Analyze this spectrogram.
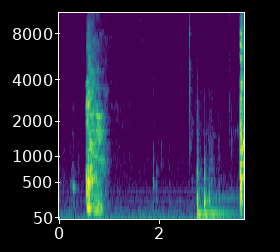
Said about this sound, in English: It is just like comes and goes. And I just start like hacking all of a sudden. He woke up in the middle of the night last night, hacking and coughing.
